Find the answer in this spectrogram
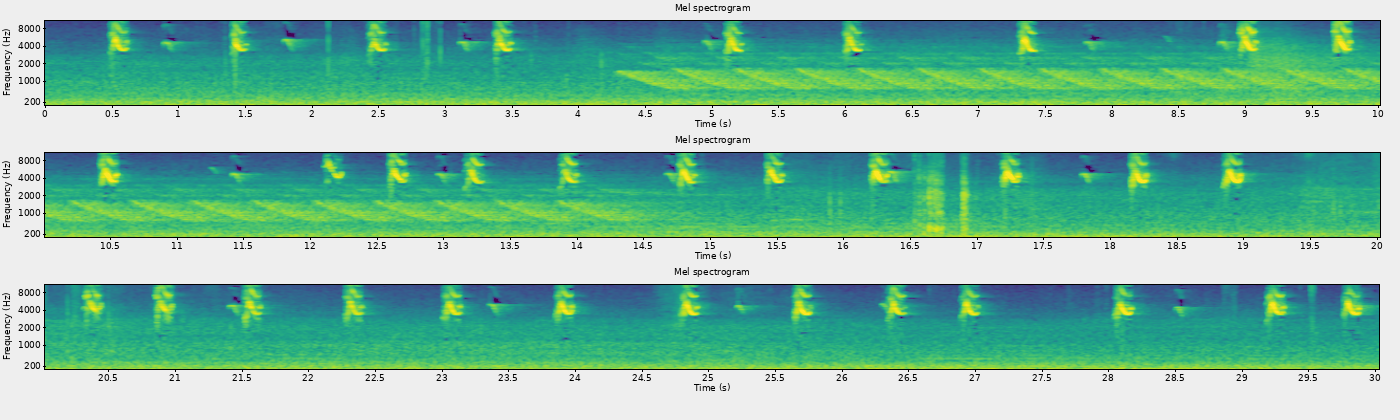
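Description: A young bird calling with short, sharp, high chirps, a little more than one a second, without a break. From about four to fourteen seconds in, a fainter, rapid, evenly repeated call sounds underneath.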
